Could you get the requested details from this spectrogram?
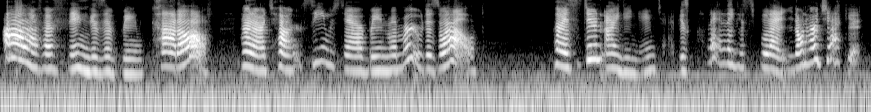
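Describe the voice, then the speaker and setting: A woman voicing a perky, squeaky narrator as she reads horror game text aloud. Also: animated, a little slow, bright, forceful tone, heavily acted, poor audio. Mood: perky reading. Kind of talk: dramatic reading of game text.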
